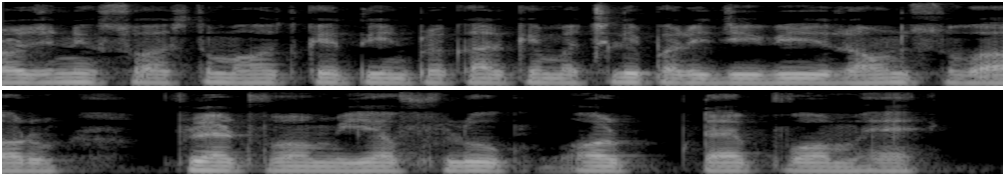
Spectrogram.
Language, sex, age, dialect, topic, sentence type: Hindi, male, 36-40, Awadhi Bundeli, agriculture, statement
